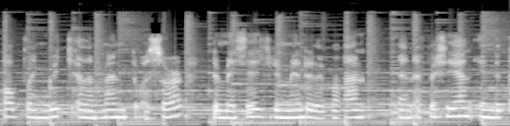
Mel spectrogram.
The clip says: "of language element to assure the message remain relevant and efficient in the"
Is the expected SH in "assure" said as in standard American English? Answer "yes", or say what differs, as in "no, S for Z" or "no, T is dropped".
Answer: no, S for SH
